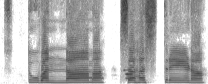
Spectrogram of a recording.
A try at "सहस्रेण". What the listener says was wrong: सहस्त्रे नहीं,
